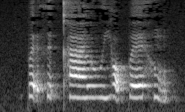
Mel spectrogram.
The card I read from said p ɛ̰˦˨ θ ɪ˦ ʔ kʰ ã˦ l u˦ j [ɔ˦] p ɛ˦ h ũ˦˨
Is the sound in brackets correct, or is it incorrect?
incorrect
